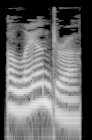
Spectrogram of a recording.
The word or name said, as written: alandra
